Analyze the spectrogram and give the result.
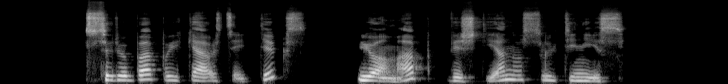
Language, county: Lithuanian, Kaunas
